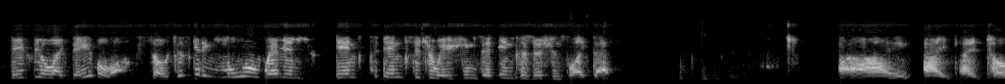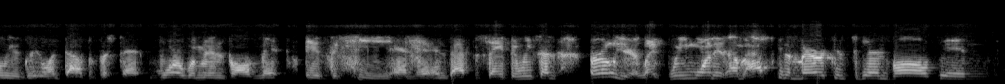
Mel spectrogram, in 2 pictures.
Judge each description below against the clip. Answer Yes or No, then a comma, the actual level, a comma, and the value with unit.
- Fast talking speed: No, average, 150 wpm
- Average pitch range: No, wide, 7.6 semitones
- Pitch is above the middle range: No, low, 135 Hz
